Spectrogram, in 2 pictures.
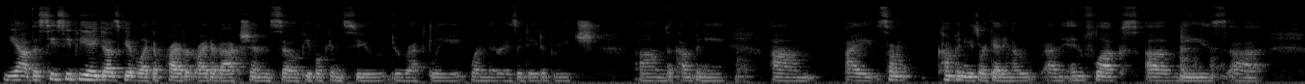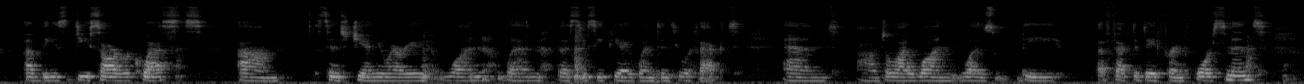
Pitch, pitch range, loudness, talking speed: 170 Hz, 165-180 Hz, -35 LUFS, 140 wpm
